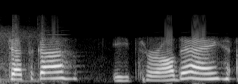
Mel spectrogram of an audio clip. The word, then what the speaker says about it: Jessica Eturralde: Jessica Eturralde, Louisville Rediscovered.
